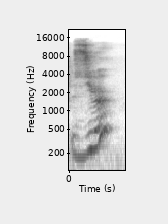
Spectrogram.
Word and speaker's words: yeux: EU is E, so yeux. You don't pronounce the X.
